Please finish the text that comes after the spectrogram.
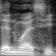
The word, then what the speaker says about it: $NYC: Just NYC token. The dollar sign is the ticker symbol.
